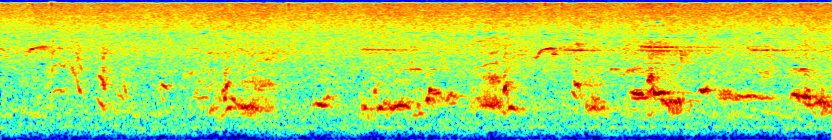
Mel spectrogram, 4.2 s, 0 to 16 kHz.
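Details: Magpies in a backyard on 19 April 2014 give soft, quiet warbling with gurgling, wavering notes that rise and fall in short, uneven phrases against a faint background hiss.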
